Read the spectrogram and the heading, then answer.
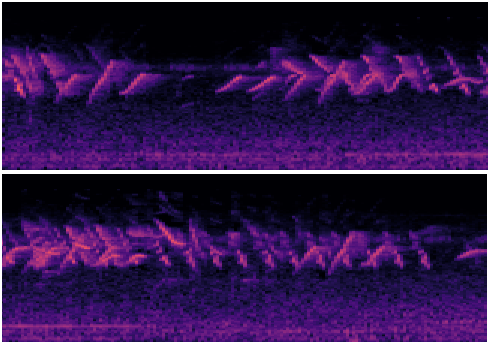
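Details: Double-collared seedeater baderna for training captive birds, mixing grego, viviti and flauteado phrases: quick, high slurred chirps in an unbroken, chattering series that grows busier toward the end.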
